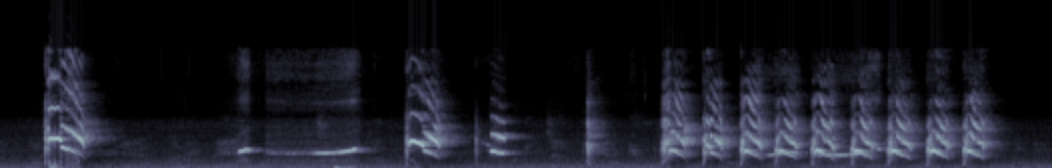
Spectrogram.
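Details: A parrot giving loud harsh squawks and a drawn-out level whistle, then a fast run of about ten repeated rasping notes near the end, with steady low background hum throughout.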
